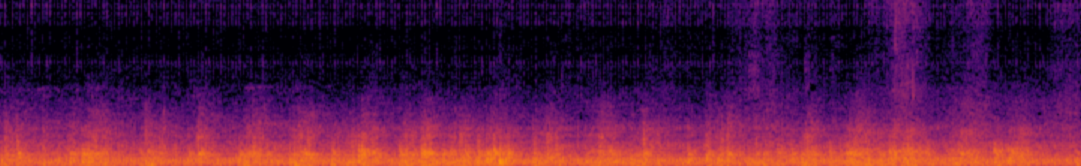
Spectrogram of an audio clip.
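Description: Tepal upright garment steamer running while steaming a shirt: a steady hum under an uneven, busy noise.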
